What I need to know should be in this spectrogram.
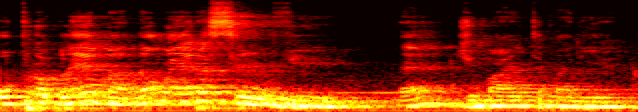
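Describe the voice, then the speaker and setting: This man's lively intonation and fairly slow pace come through noticeable background noise and audible room echo. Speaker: lay preacher. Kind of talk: sermon.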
